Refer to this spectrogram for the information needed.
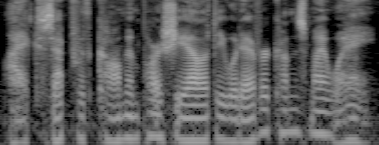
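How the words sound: It is spoken aloud in a quiet voice.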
